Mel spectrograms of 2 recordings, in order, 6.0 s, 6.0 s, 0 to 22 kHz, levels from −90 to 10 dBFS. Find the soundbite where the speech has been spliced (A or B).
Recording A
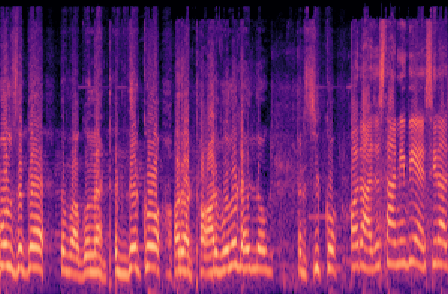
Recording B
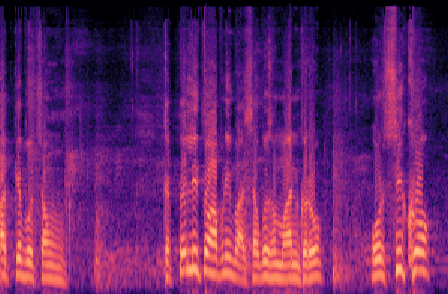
A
